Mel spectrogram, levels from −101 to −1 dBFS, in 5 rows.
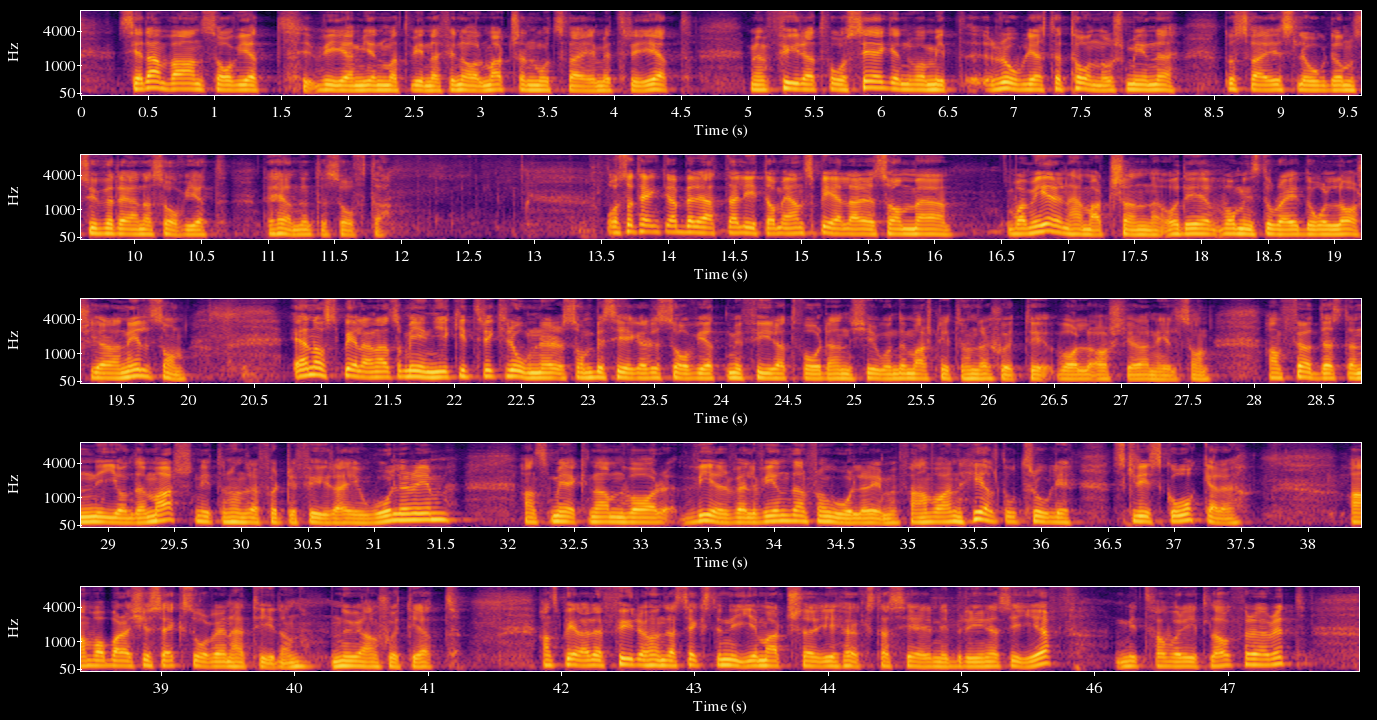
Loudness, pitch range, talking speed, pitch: -18 LUFS, 120-145 Hz, 150 wpm, 130 Hz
